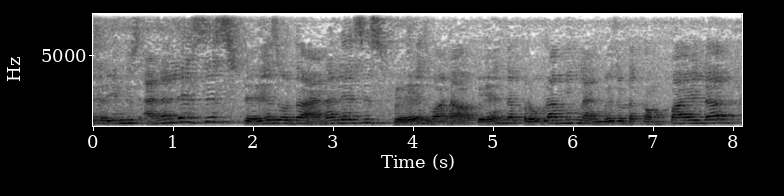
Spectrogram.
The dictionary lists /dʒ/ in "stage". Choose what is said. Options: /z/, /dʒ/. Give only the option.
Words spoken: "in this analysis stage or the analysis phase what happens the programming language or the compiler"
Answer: /z/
